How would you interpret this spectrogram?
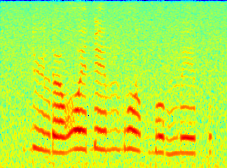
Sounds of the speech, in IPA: ɗy˥˧lɾœ˧ʁʷe˥ɗe˥ mbo˥˧l ɡ͡bo˥˧ ŋ͡me˥p

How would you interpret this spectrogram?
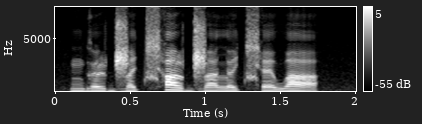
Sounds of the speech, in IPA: ŋɡœɪ̯ɖ͡ʐat͡ɕʰaɖ͡ʐa lət͡ɕʰɛ wa

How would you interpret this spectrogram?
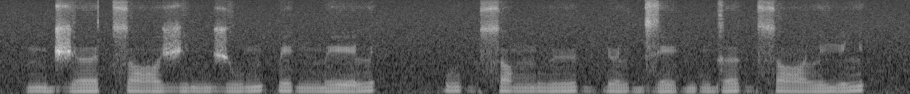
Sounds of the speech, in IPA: nd͡ʒəːt͡sɔː ʒiŋʒuŋk͡pe ŋ͡mel | k͡puɡsɔŋβʏːɡɗʏl d͡zeːɡŋɡəːɡsɔːl il

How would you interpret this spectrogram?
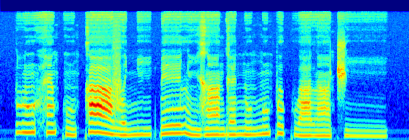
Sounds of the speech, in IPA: lũ˦hɛ̃˦kʷũ˨ kaː˦˨və˨ ɲiː˨k͡peː˧ lĩ˨ ɣã˧ɡɛ˧nũ˧ ŋũ˦pə˦kʷaː˨l ã˨t͡ʃiː˨

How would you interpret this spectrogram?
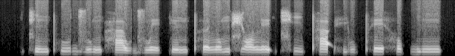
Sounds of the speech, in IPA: t͡ɕĩ˧mpʰu˦ d͡zu˧ŋ ha˨˩wd͡zwe˨˩ kẽ˧mpʰə˧lo˦mɕɔ˧ le˦ʔt͡ɕʰi˥˧ pʰa˦ʔhju˧ pʰe˦ho˦p̚ bĩ˦

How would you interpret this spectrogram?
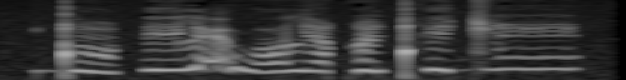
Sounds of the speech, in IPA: ŋ͡ǃɔ̃˧˩ | e˧læ̰˥ wɔ˩˧li˧˩qĩ˧ǃʰe˥ d͡ʑũː˥

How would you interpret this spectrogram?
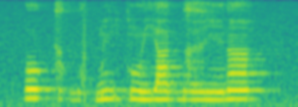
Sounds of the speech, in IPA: o˦kɨ˨ɡʷə˨ ɓĩ˦kũ˧ja˦ ɡə˧ɣĩ˨˦ɾã˦

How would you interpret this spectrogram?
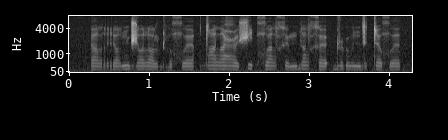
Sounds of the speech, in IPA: ɽɐ˨lˠrʏ˨˦lˠnd͡ʒɔ˧lɔ˨lˠ ɖʱʊ˨χʷœ˧ | dˤa˦lˠ e˧ʕʏ˧ʃi˦ʔ χʷa˦lˠxʏ˧mbi˦lˠ xœ˨˦ʔ ɖʏ˦ɽu˧ ndə˦tœ˦˨χʷə˦

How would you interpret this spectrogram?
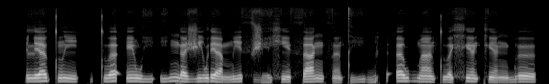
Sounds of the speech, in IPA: lʲa˧˥˧tʷĩ˦˨ | tʷɐ˧˥˧ ʔẽ˦˨wi̤˨˥ʔi̤˧˥˧ŋɾɐ˦˨ ʒi˥wɾʲa˦˨ mi˧˥˧θ ʒe̤˨˥xʲẽ˦˨ θa˧˥˧ŋθɐ̃˨ti̤˧˥˧b | ʔɐ˥w bã˦˨tʷɐ˨˥ xʲɐ̃˦˨kʲã˨ŋbɵ˦˨

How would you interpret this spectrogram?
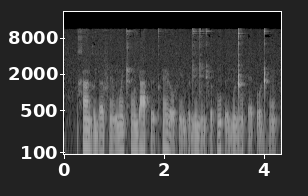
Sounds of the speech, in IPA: xã˦ɡɵ˨jɜ˨ fɛ̃˨ŋʷɛ̃˧ ʈʰõ˧ja˦˨ hø˨pʰɛ̃˦ ɭo˨˦xẽ˨bɵ˧ɖĩ˦ ɖĩ˨ɖʱɵ˧hũ˦ ʔø˨˦jũ˦ɖõ˦hɛ˨ ʔo˨˦ɖʱɛ̃˦

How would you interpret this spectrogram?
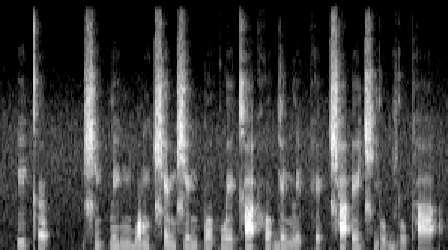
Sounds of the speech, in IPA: i˦kʰə˨p̚ | ɕĩ˨k̚li˧ŋbɔ˥˧ŋ t͡ɕʰe˥˧mɕe˧ŋ po˧kwe˧kʰa˦ʔ ho˥˧ɡe˥˧nli˨t̚he˨ʔ t͡ɕʰa˦ʔe˦t͡ɕʰju˧ bju˨˩pʰa˨ʔ

